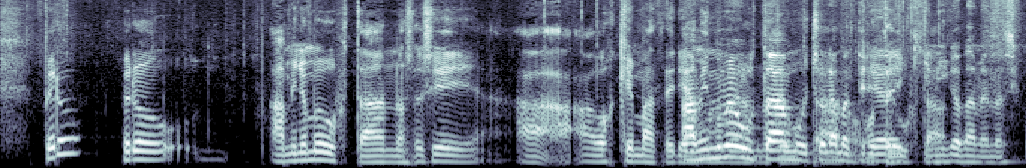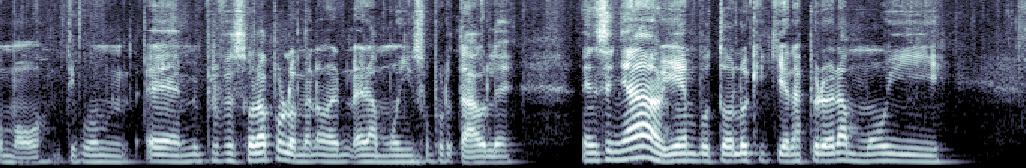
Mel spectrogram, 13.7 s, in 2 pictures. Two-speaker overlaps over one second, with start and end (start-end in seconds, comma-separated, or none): 4.5-6.3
